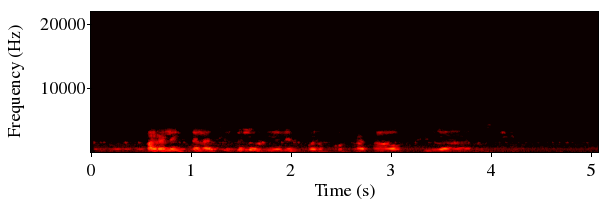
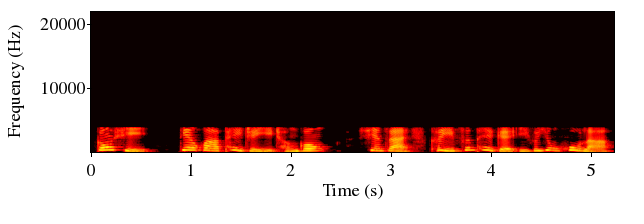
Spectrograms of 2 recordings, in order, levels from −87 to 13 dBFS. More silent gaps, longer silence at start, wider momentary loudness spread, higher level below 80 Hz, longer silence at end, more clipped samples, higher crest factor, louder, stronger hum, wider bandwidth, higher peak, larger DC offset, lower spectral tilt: neither; about the same, 0.05 s vs 0.05 s; first, 17 LU vs 7 LU; second, under -90 dBFS vs -62 dBFS; first, 1.25 s vs 0.05 s; neither; about the same, 20 dB vs 18 dB; second, -46 LUFS vs -25 LUFS; neither; first, 4.6 kHz vs 4 kHz; second, -28 dBFS vs -8 dBFS; neither; second, -2.5 dB/octave vs -8.5 dB/octave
